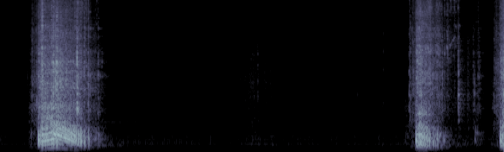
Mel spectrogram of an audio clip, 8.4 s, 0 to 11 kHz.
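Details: Kraftworld KW-5800 58cc Chinese chainsaw after repairs restored a fuel pulse, carburetor fitted, cover off, throttle locked on choke: two short bursts of high-pitched revving with quiet gaps, picking up cleanly; longest it has ever run.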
